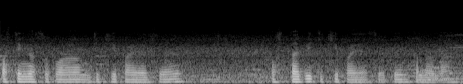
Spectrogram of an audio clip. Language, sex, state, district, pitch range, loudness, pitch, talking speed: Nagamese, male, Nagaland, Kohima, 110-120 Hz, -22 LUFS, 115 Hz, 180 wpm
